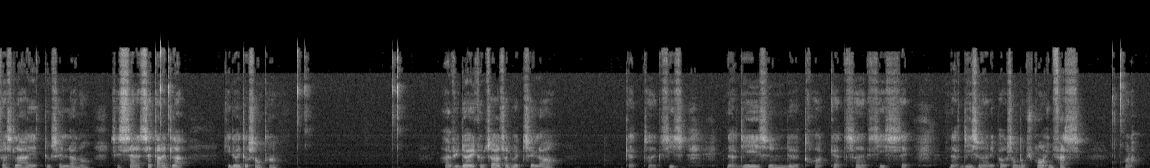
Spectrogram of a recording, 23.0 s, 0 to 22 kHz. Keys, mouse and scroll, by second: 3.2 right click, 6.0 right click, 7.9 right click, 22.3 click.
